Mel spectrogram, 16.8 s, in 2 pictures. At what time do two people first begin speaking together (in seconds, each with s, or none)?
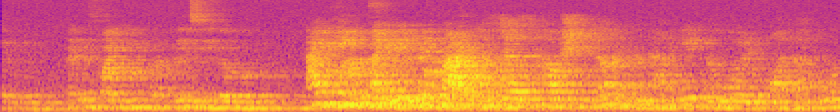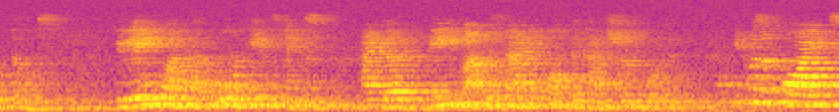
3.2 s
